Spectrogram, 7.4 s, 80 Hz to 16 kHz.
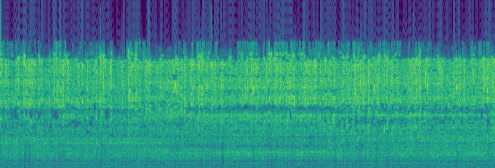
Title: w204 c63 bad pulley noise - time to replace #diy #c63 #mercedes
